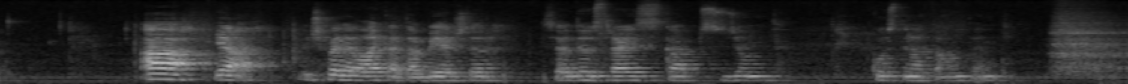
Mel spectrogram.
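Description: A young woman speaks nearby, calmly.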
